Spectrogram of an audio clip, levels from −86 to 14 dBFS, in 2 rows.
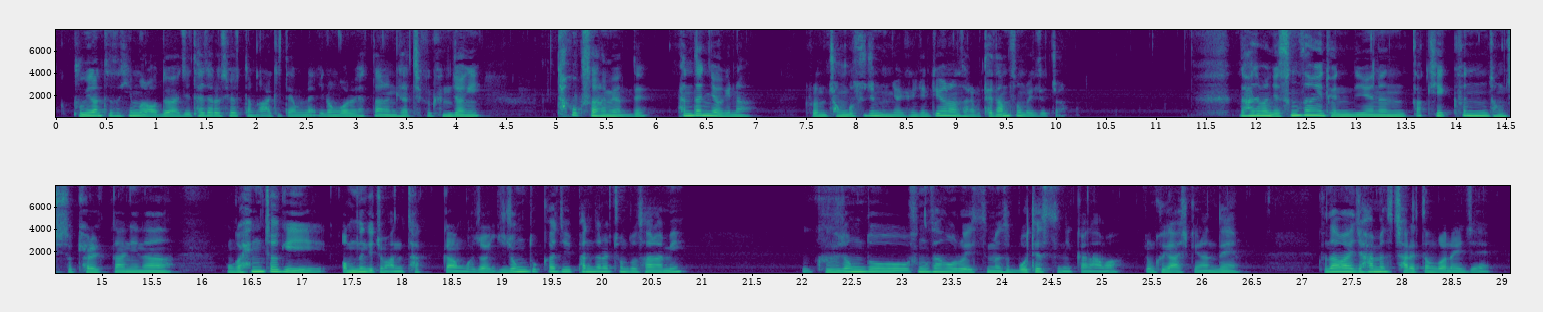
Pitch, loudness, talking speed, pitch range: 140 Hz, -25 LUFS, 350 characters per minute, 125-165 Hz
